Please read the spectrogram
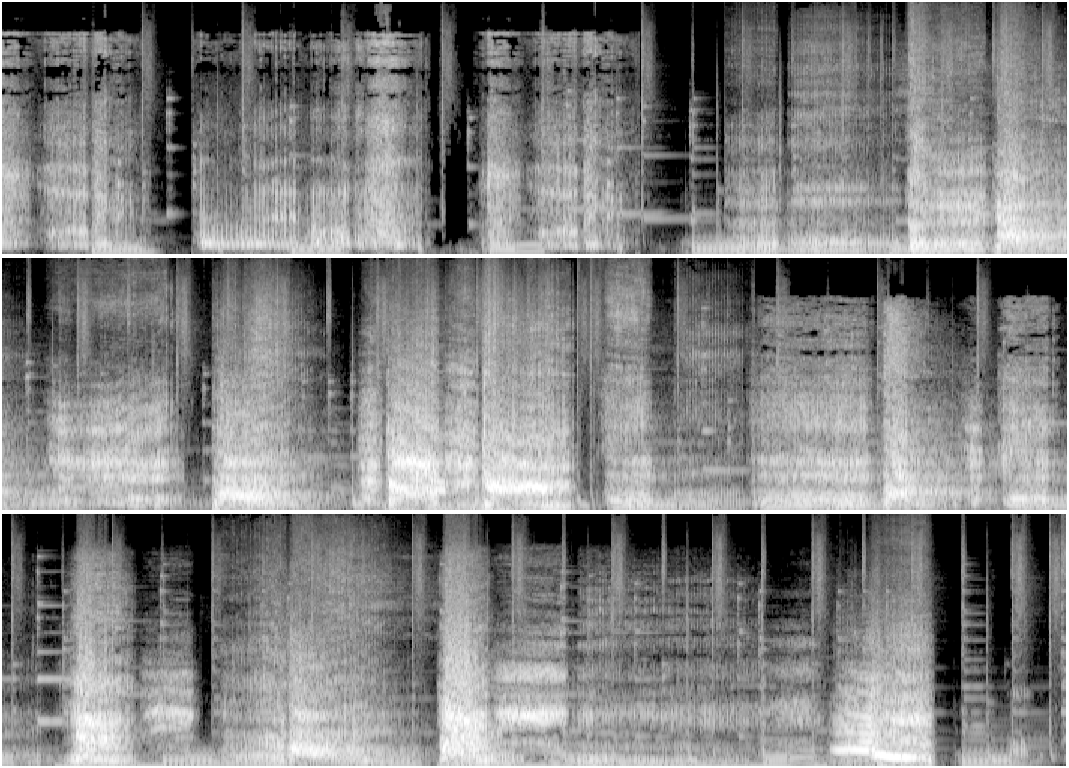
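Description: A tiger roaring repeatedly: loud calls every one to three seconds, starting about seven seconds in, over background music.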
